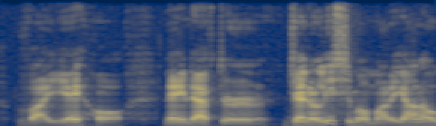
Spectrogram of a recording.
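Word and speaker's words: Vallejo: basil the great um Elementary School in in valo California is what we called it but since I've moved to New Mexico I know it's pronounced vjo named after General lisimo Mariano Guadalupe Vio the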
